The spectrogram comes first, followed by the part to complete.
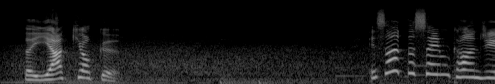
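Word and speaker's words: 薬局: Okay, so when there's a small ts, you don't actually pronounce the ts. Don't worry about it.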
